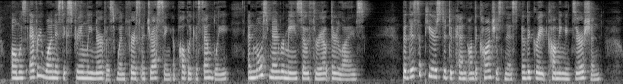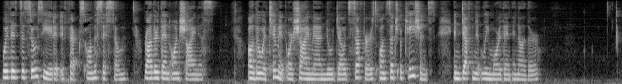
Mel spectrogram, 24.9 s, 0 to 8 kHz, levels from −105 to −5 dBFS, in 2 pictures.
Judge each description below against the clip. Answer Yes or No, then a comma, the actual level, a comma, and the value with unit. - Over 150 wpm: No, average, 145 wpm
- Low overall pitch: No, high, 195 Hz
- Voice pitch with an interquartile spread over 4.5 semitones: No, average, 3.4 semitones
